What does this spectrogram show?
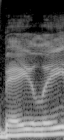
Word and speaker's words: Bailly: reach out to ID Bailey it's spelled EI D and Bailey is spelled not the way it sounds it's ba AI l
